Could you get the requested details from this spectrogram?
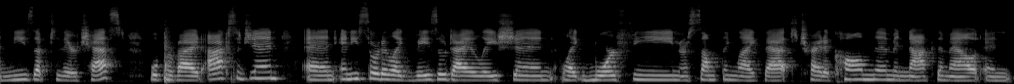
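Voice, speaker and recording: Woman nursing lecturer, casual animated teaching style with rhetorical questions. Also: medium pitch. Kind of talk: recorded classroom lecture.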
